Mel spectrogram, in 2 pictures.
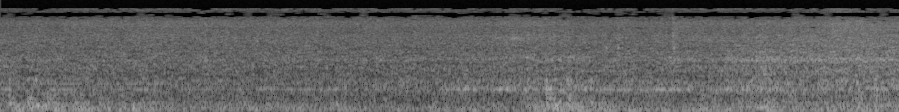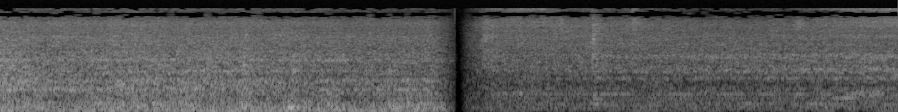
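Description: A Tokyo Metro Hanzomon Line electric train heard from inside the carriage, running at speed with a loud, dense rumble of wheels on rails. Near the end the sound cuts abruptly to quieter running as the train is at the station platform, with a faint steady tone.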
